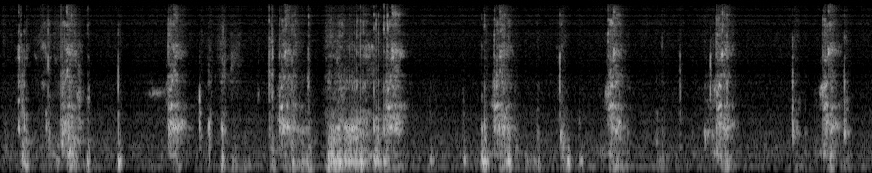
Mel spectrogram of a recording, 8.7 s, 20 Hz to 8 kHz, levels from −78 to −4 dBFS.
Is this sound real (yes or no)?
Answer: no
